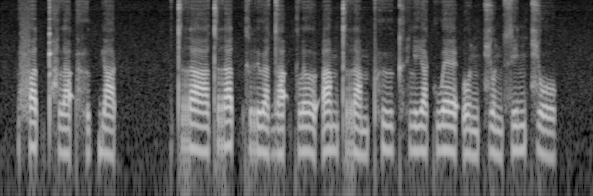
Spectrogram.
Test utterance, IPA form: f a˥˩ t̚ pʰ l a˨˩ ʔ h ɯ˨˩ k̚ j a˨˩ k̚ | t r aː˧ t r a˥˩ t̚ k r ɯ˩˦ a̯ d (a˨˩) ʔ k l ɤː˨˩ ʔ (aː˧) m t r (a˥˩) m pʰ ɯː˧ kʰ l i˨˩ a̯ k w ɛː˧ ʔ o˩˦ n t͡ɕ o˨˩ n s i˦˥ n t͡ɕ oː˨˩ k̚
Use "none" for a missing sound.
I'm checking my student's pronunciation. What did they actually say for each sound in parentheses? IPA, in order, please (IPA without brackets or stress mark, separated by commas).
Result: a˨˩, a˧, a˩˦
